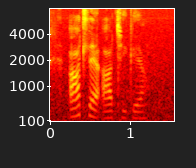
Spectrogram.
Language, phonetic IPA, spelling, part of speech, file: German, [ˈaːdlɐˌʔaʁtɪɡɐ], adlerartiger, adjective, De-adlerartiger.ogg
- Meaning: 1. comparative degree of adlerartig 2. inflection of adlerartig: strong/mixed nominative masculine singular 3. inflection of adlerartig: strong genitive/dative feminine singular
